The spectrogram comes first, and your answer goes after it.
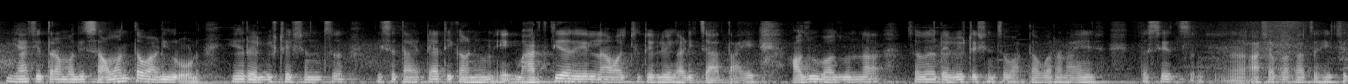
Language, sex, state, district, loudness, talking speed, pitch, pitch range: Marathi, male, Maharashtra, Sindhudurg, -17 LUFS, 155 wpm, 115 Hz, 110-120 Hz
